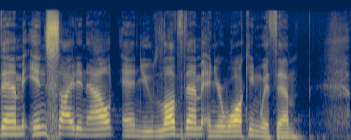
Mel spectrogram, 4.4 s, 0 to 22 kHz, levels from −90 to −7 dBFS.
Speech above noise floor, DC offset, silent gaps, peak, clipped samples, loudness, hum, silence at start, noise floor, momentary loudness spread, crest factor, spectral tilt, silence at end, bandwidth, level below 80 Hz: 24 dB; under 0.1%; none; -8 dBFS; under 0.1%; -25 LUFS; none; 0 s; -50 dBFS; 14 LU; 18 dB; -2.5 dB/octave; 0.05 s; 16 kHz; -68 dBFS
